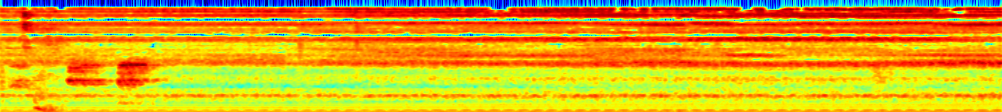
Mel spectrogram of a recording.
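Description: Steady mechanical hum with a fine, even pulsing after a few brief knocks. A nebulizer compressor running during an inhalation treatment.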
